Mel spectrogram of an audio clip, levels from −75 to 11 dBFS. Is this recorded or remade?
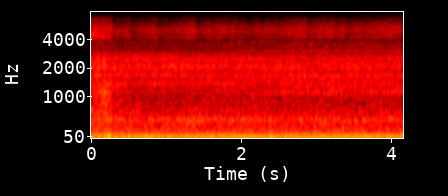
recorded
